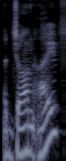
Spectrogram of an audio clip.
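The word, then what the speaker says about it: Jony Ive: They basically had a deal with John IV. That's how it name's pronounced.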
